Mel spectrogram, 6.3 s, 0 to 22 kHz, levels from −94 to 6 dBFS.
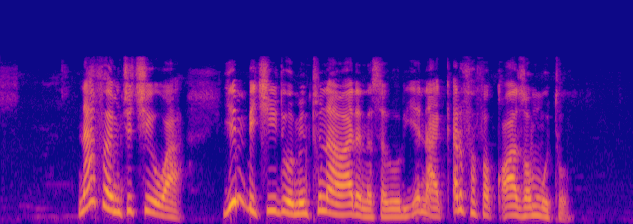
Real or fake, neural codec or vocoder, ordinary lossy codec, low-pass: real; none; none; none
